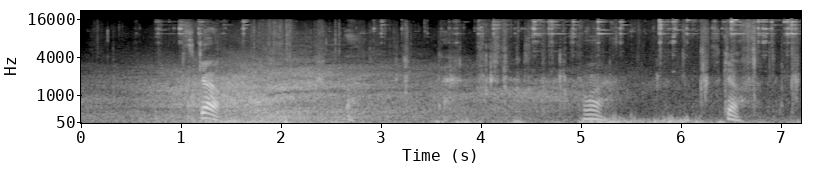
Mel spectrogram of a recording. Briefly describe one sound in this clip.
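A dog whines excitedly close by.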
